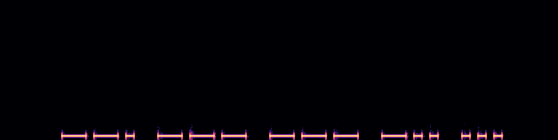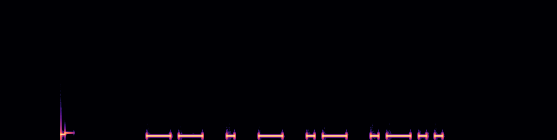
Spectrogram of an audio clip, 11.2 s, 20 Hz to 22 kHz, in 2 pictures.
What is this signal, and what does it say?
Morse code, heard as a keyed tone, about 15 wpm, 700 Hz. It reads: GOODS METAL
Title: Sentences from Top 1000 Words - Review Part 6 - New Word Drill - 15wpm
